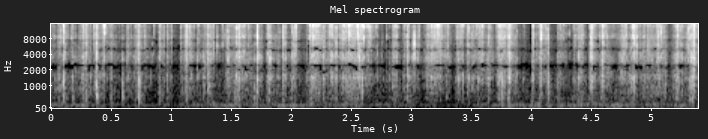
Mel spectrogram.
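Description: A large, hollow roll of clear plastic bubble wrap is held in both hands while the fingers squeeze and rub its surface, crinkling the bubbles. The result is a dense, continuous run of bright, crackling crinkles with sharp little snaps, almost no low end, and no ring after each crackle.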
